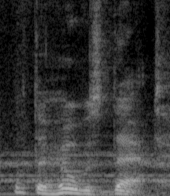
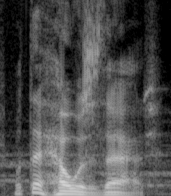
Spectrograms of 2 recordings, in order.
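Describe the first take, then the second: First: Higher and softer, stunned; a quiet stunned gasp of a question; soft shocked reaction. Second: Loud, outraged repeat; louder repeat. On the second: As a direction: punch it out in disbelief. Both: Real, not acted. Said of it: "My reaction".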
